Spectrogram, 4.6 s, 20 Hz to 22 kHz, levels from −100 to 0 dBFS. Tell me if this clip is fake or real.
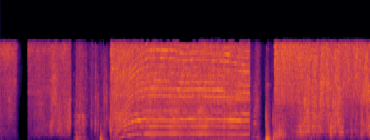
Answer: real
